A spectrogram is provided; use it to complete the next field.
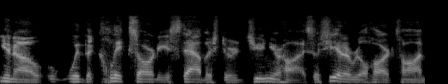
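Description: With an American accent, a man speaks fairly quickly at a medium pitch, his tone bright and sharp, his intonation fairly even, and the sound dry with no echo. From Pacific Northwest, USA. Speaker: sports broadcaster. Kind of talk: interview answer. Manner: casual, conversational. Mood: reflective, relaxed storytelling.

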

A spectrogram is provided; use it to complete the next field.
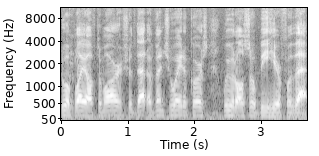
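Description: A man is speaking. Music plays in the background. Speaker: TV sports host. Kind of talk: broadcast presentation. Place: open country.

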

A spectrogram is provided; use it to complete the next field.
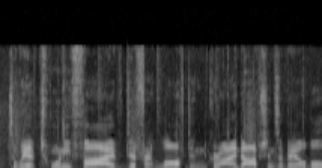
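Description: A man at a fairly quick pace, dry sound with no echo, faint music in the background. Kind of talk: explanatory talk to a customer. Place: open country. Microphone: lapel.

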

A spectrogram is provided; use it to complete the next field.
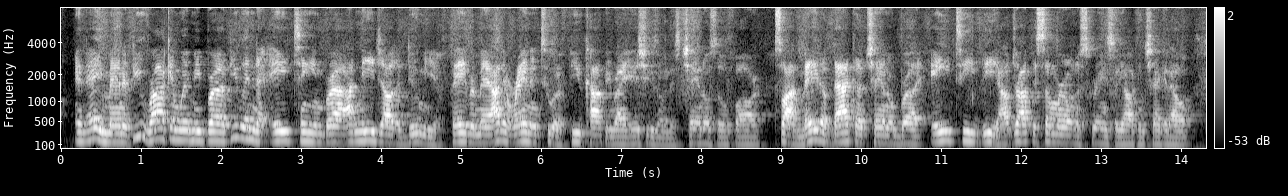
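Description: Delivered at a fairly quick pace with hardly any pauses, the speech has ordinary pitch variation and audible room echo. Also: man. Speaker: reaction youtuber. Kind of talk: casual vlog chat. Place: home room. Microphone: phone near.

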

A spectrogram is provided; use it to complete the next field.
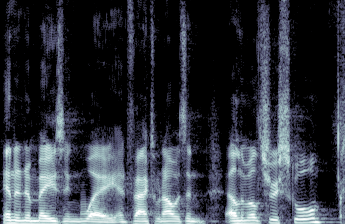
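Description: A man speaks at a moderate pace with ordinary pitch variation. The background is quiet. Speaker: pastor preaching. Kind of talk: sermon. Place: hall.

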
